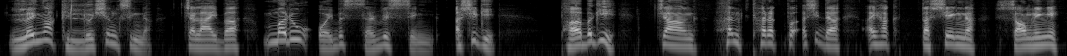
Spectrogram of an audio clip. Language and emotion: Manipuri, angry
